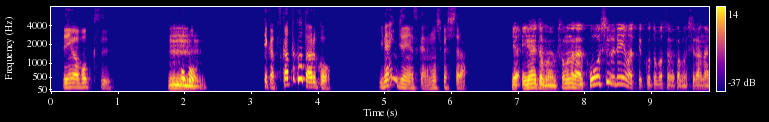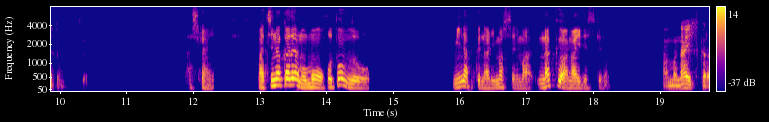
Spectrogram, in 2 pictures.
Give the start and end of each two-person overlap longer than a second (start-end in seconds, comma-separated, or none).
none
